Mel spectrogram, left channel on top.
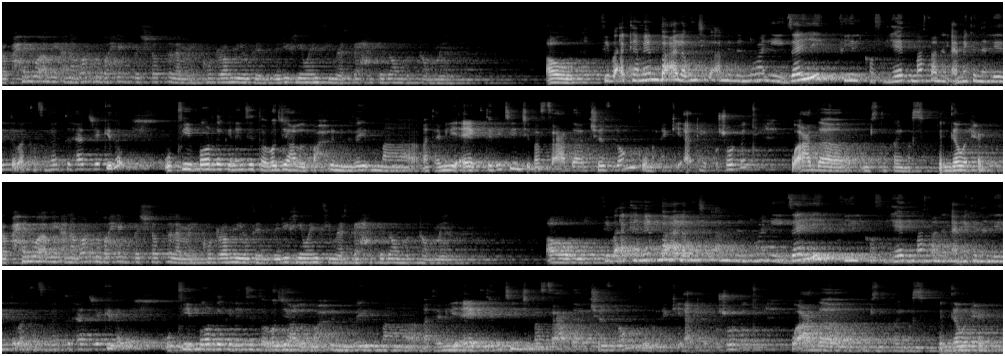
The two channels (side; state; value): both; normal; correlation 0.61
